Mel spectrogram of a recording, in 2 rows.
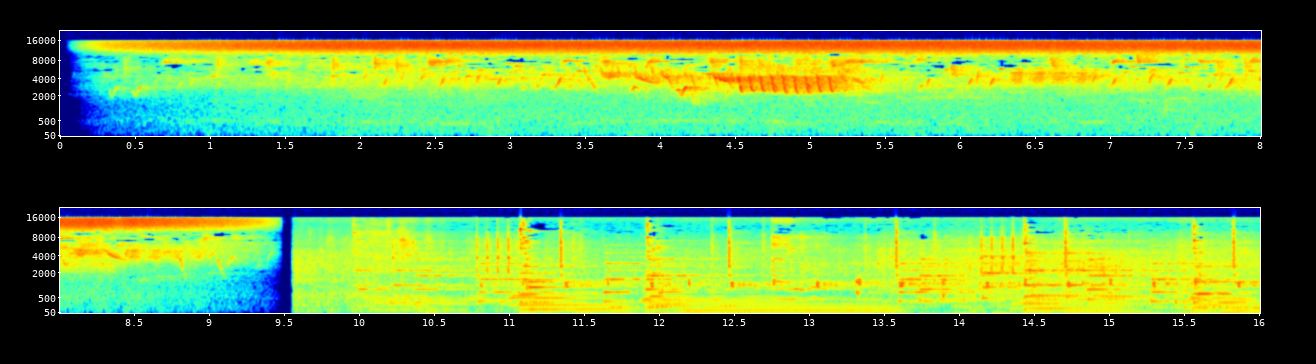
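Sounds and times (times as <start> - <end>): birds chirping and calling: 0.3 - 9.4.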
